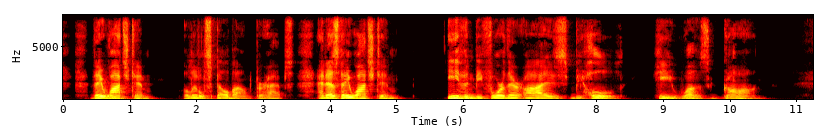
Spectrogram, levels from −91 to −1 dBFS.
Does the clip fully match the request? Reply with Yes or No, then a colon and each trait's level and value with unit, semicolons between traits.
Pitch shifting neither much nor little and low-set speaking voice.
No: wide, 8.5 semitones; low, 105 Hz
